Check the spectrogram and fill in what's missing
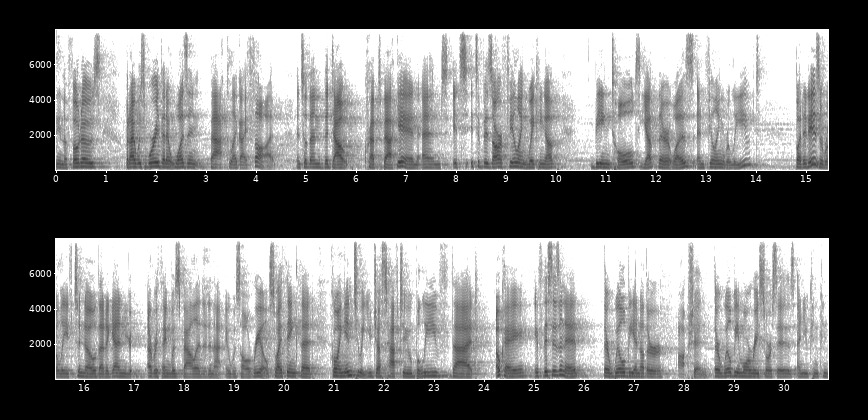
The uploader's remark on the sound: Live Panel Discussion. Here in Baltimore.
